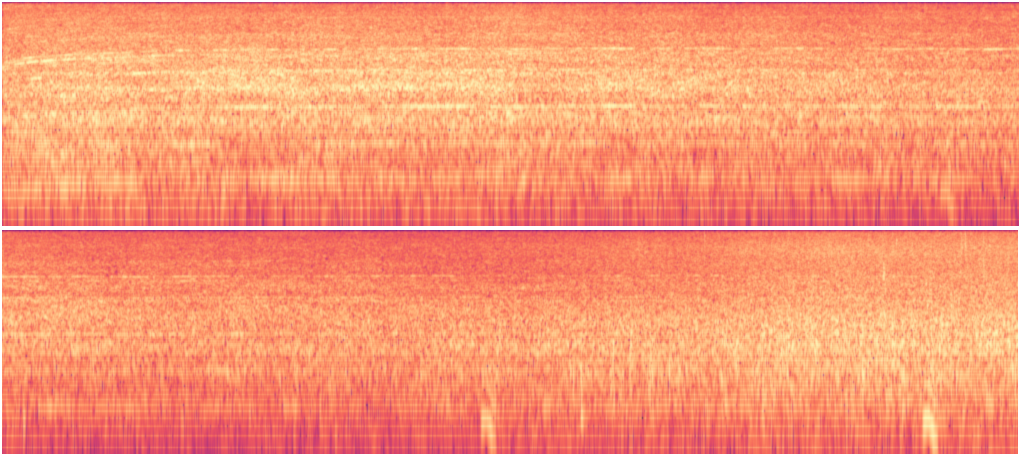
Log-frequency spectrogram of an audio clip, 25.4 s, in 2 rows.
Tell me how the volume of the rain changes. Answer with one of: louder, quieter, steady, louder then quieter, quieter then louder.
louder.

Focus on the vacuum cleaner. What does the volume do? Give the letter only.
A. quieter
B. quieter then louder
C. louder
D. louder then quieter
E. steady
A.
